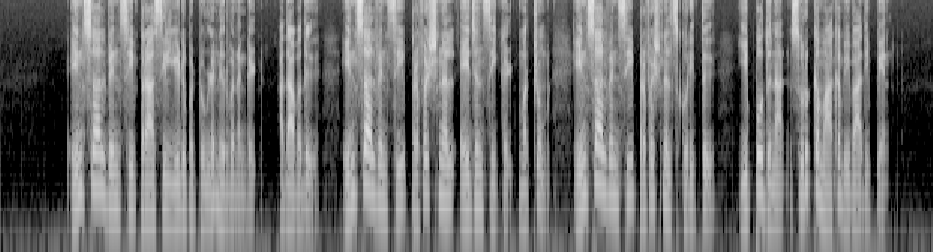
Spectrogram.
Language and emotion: Tamil, neutral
